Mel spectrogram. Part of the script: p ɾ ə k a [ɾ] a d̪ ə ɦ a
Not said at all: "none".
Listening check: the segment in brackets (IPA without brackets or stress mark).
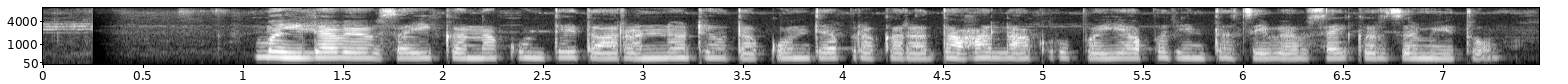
ɾ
